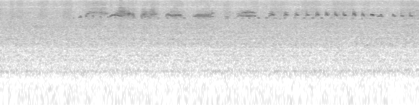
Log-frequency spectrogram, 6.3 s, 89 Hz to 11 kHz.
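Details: Crowded nest of five Phoebe nestlings on a porchlight, May 16, 2012: thin, very high chips and short squeaks, quickening to a rapid run near the end, over a steady soft hiss.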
